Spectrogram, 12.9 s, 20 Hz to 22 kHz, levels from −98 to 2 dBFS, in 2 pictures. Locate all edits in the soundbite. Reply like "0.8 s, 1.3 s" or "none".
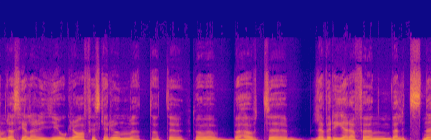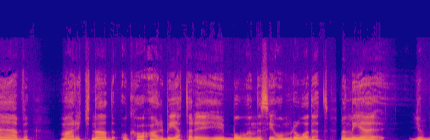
2.8 s, 11.5 s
